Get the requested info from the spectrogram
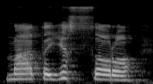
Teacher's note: रॉ को पुर पढ़ेंगे क्योंकि ज़बर के साथ है।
